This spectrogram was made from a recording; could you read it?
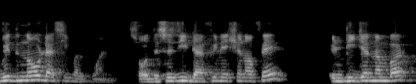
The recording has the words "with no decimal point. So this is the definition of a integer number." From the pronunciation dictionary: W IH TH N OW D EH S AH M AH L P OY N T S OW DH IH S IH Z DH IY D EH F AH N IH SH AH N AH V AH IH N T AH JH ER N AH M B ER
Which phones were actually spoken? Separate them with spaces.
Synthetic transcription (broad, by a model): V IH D N OW D EH S AH M AH L P OY N T S OW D IH S IH Z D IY D EH F AH N IH SH AH N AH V AH IH N T AH JH ER N AH M B ER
